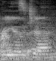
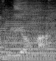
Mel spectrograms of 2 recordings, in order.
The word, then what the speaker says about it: Rioja: that j in spanish is hota so it's like so it's not ryoja you sure yeah rioja all right next one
